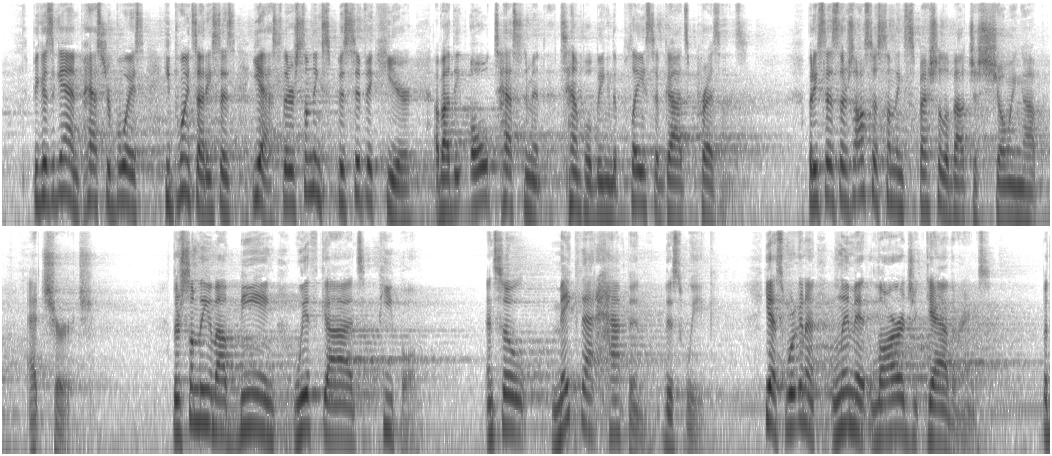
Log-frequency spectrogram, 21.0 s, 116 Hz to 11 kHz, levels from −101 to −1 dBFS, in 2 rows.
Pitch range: 150-195 Hz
